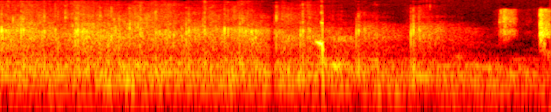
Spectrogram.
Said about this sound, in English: I love that it gives you the own applause. That's pretty cool.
